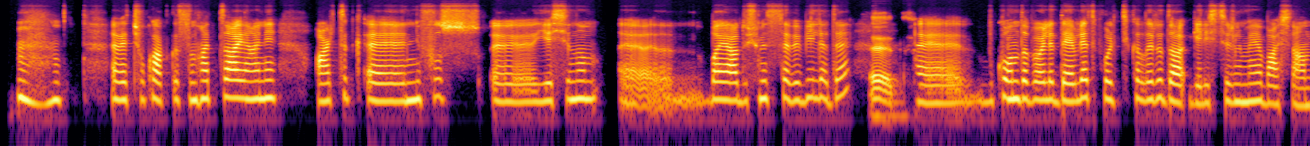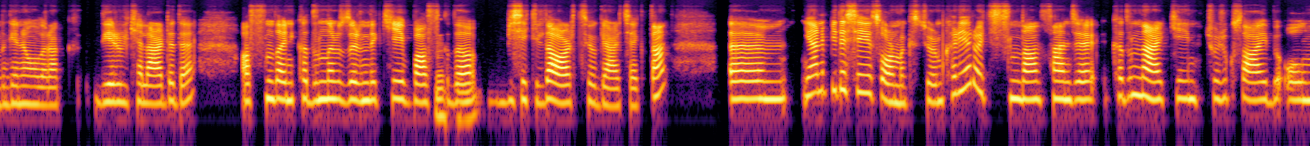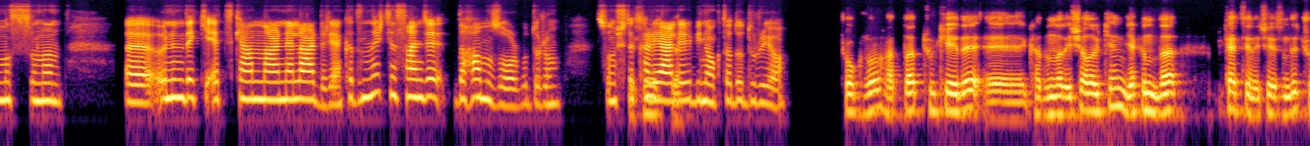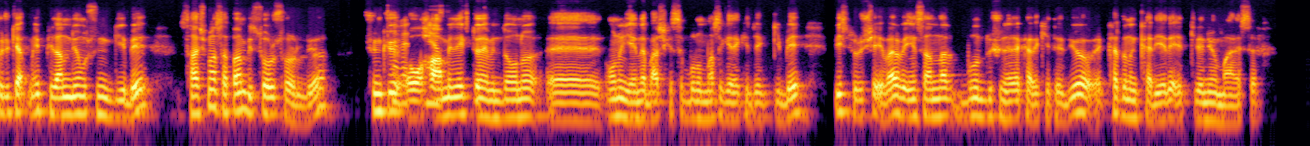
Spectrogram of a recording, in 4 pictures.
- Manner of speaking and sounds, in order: chuckle; other background noise
- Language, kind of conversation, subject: Turkish, podcast, Çocuk sahibi olmaya hazır olup olmadığını nasıl anlarsın?
- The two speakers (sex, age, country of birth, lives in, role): female, 35-39, Turkey, Estonia, host; male, 30-34, Turkey, Bulgaria, guest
